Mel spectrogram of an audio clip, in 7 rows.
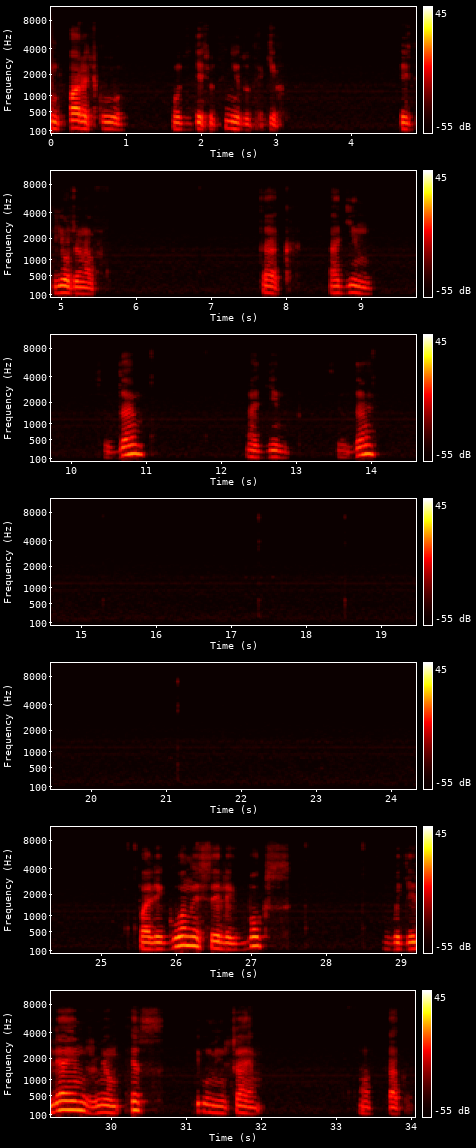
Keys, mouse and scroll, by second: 0.4 click, 3.4 Tab, 6.6 Tab, 6.6 click, 8.3 click, 12.6 click, 15.8 click, 22.5 middle click, 25.1-26.8 scroll up 4, 26.8 click, 30.2 s.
